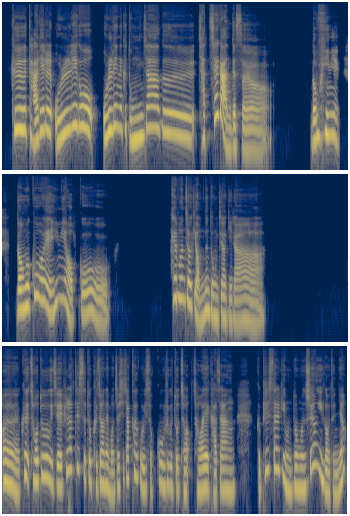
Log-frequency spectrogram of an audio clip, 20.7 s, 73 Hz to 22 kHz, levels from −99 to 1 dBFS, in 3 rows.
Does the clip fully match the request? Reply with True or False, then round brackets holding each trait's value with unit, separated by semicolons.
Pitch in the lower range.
False (215 Hz)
